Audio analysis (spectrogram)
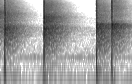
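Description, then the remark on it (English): Four sharp hand claps in a deliberate rhythm: two evenly spaced claps, then a quicker pair close together, each crisp and loud with a short ringing tail. No talking. The claps imitate how the North Carolina team clapped as they walked out of their locker room in a single file line. “They walked out of their locker room in a straight line, in a single file line, and they clapped like this.”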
